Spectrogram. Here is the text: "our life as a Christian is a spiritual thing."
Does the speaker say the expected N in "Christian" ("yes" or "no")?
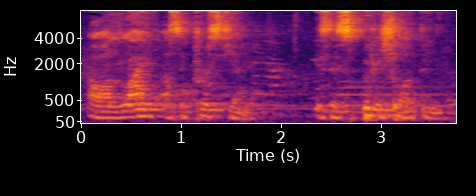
yes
